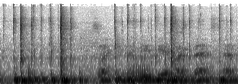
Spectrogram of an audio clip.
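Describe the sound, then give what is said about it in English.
Typing on a computer keyboard: many rapid, irregular key clicks, some sharper and louder than others, in a quick uneven run. “Oh, I'm gonna type what's coming this week though.”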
